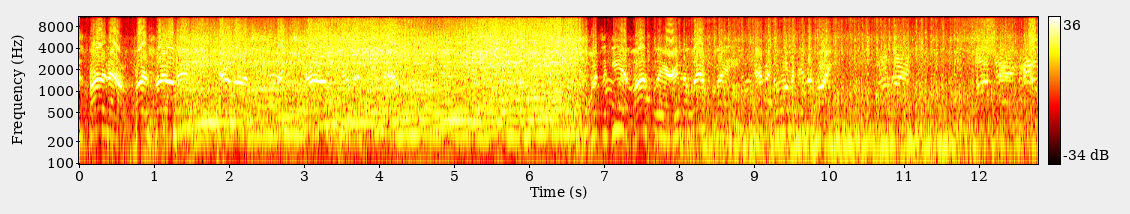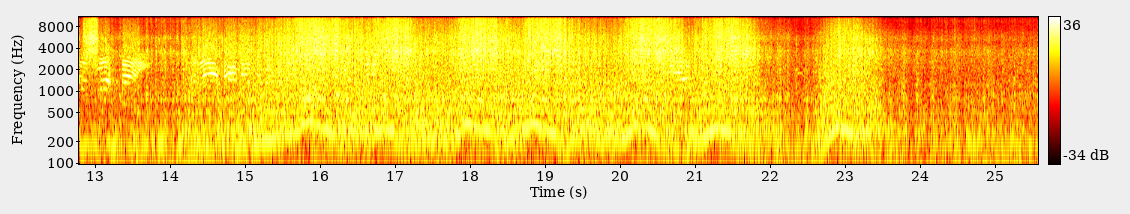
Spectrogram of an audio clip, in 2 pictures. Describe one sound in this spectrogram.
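A race car engine roars loudly and steadily up close.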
